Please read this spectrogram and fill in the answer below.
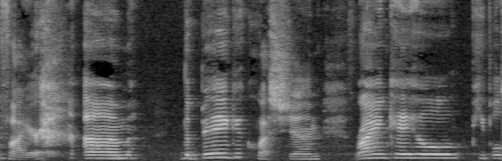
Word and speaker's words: Cahill: So I think Cahill, I think he pronounces his name Cahill, but, I'm American, so we're going to say Cahill.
